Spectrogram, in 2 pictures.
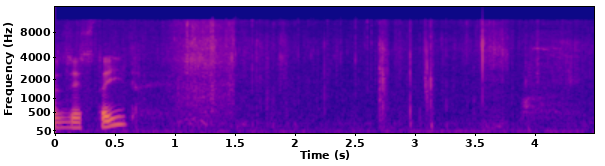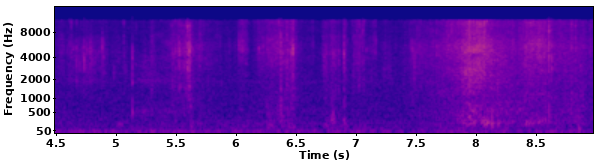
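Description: Dry leaves and twigs rustle and crackle close by.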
